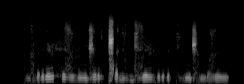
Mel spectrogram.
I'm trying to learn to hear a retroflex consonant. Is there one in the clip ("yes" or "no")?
yes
